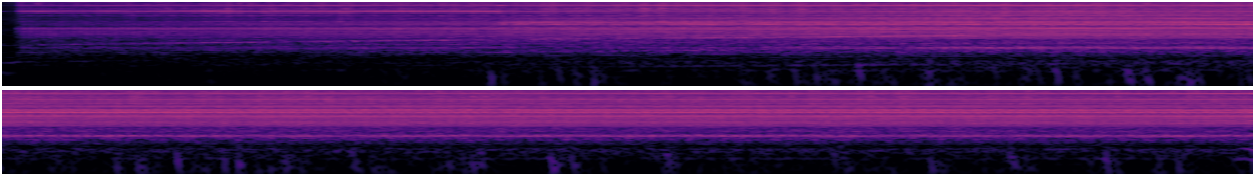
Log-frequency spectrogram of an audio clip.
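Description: Atlas Copco multi-claw dry vacuum pump and its electric motor being run up on a variable-speed drive. A whine climbs in pitch and loudness over the first four seconds or so, then holds steady at speed.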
